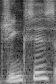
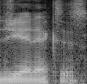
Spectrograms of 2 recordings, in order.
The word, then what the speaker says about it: GNX: didn't know this, but in English they're pronounced jinxes. I've been reading this thing for like 15 years as GNXs.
